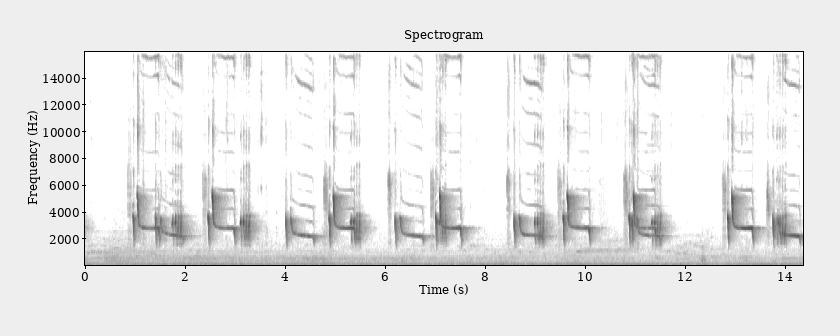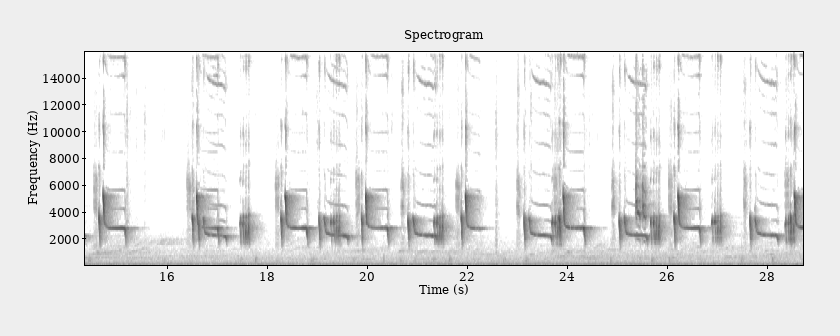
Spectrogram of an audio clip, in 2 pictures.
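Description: Caged small songbirds sold as 'sâu đầu đỏ' singing against each other in a song duel: short, high chirping phrases that rise and fall, repeated in quick runs of two to four with brief pauses between.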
